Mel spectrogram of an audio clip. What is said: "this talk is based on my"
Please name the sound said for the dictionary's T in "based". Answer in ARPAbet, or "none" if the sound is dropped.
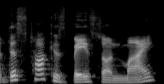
T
